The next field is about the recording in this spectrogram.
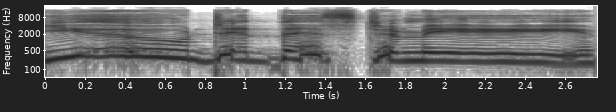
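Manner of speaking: mock very slow, cryptic delivery, me drawn out. Retelling pointing at someone who checks on them while sick, acting cryptic. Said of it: "I'll cryptically go".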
